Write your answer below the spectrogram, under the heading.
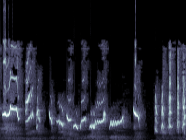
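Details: Oriental magpie-robin (chòe than), kept as an ornamental bird, singing during voice practice: a loud run of clear whistled notes sliding up and down, then a pause and a string of sharp clipped chips.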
